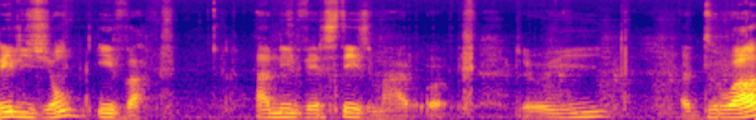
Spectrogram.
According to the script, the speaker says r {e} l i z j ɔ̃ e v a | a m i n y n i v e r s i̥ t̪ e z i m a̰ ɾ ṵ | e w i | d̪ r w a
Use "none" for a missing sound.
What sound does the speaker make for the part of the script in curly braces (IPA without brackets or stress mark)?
e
